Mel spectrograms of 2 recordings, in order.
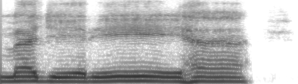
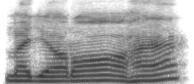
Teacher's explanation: Majriha itu imalah, bukan baris bawah. Baris bawah majri, baris atas majra.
